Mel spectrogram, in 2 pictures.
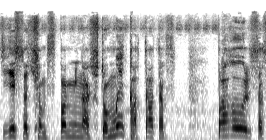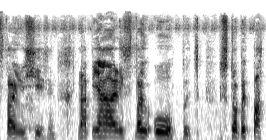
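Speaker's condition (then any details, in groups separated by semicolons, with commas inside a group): Deafness; congenital deafness, reads lips, attended school for deaf, no hearing aid worn in childhood; hears poorly; able to speak despite poor hearing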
